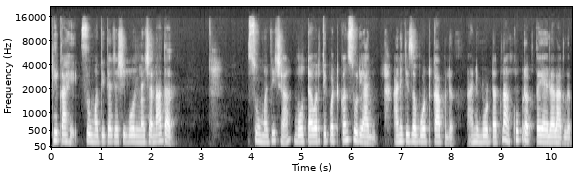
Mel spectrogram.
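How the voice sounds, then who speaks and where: A woman storyteller reading a romance story aloud in an even, unhurried way. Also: on the low side, dry recording.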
